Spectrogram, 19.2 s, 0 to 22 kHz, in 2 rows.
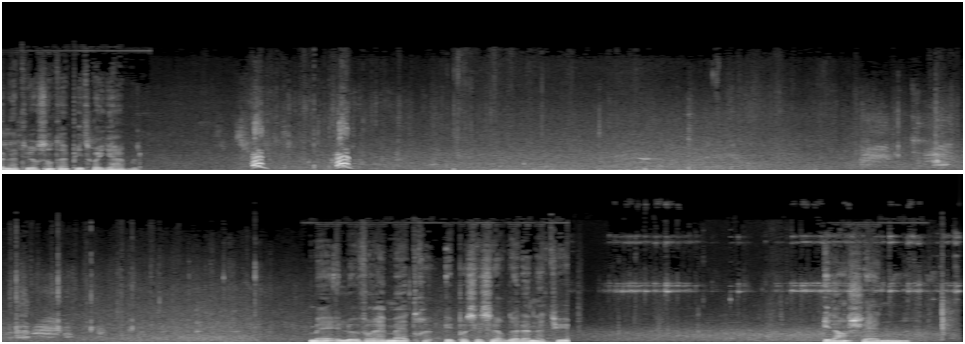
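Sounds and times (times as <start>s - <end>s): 
speech: 0.0s - 1.6s, 12.8s - 15.3s, 18.0s - 18.8s
steady outdoor hiss: 0.0s - 19.2s
dog barking: 2.5s - 2.8s, 3.4s - 3.6s
dog yapping: 2.5s - 3.6s.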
